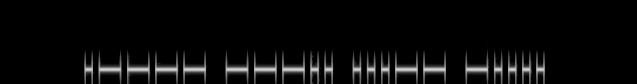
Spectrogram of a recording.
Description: Morse code, heard as a keyed tone, about 17 wpm, 700 Hz. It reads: 1836
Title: Numbers - Contest Style - 4-Digit 17wpm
